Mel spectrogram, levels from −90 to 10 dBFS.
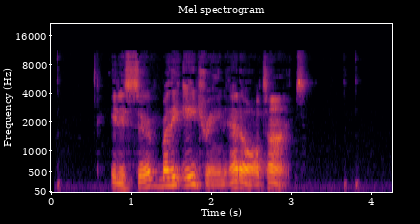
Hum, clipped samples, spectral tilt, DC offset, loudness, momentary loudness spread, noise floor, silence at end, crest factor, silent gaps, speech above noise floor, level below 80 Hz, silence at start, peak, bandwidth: none; under 0.1%; -4 dB/octave; under 0.1%; -22 LUFS; 12 LU; -58 dBFS; 1.1 s; 16 dB; none; 36 dB; -68 dBFS; 0.75 s; -8 dBFS; 11.5 kHz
